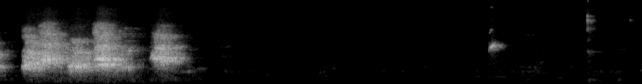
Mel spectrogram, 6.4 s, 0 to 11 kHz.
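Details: Barking in a Cavalier King Charles Spaniel puppy pen during socialization with bigger household dogs, 12/13/22: a quick run of four loud barks in about two seconds, then near silence broken by two faint squeaks.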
